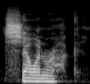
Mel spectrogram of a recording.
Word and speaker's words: Shoenrock: Shoenrock. Schoenrock.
